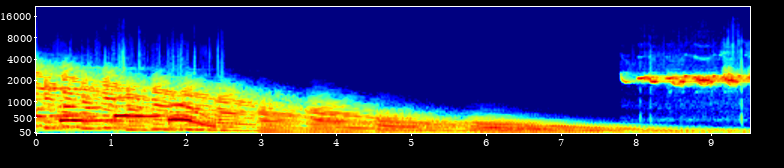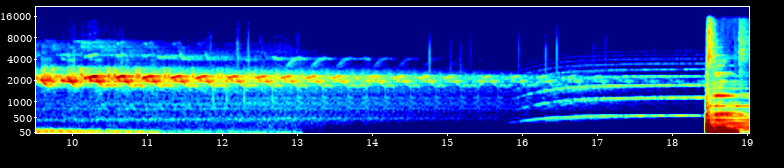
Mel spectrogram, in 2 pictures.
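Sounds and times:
rising siren-like tone: 0.0 - 18.5
warbling siren-like whistle tone: 7.8 - 18.5.

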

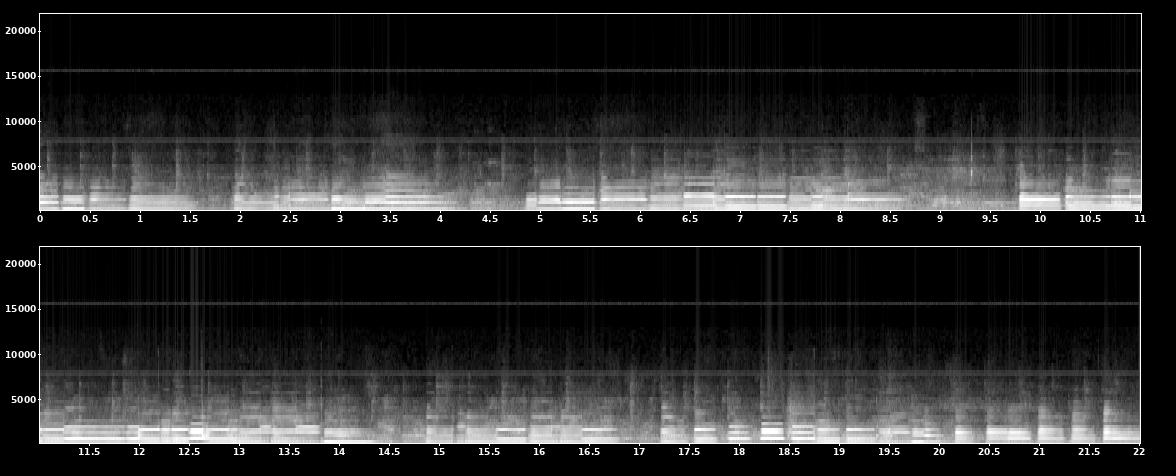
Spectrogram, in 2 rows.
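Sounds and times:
solo clarinet melody: 0.0 - 22.0.

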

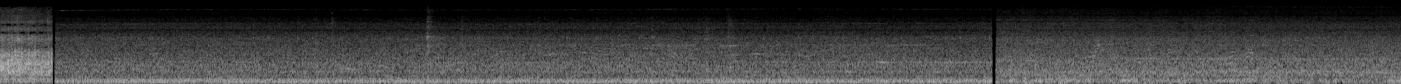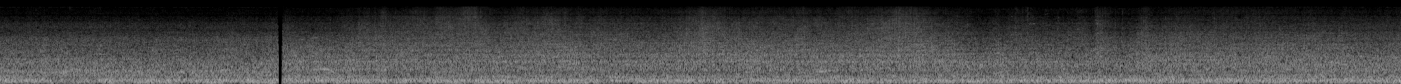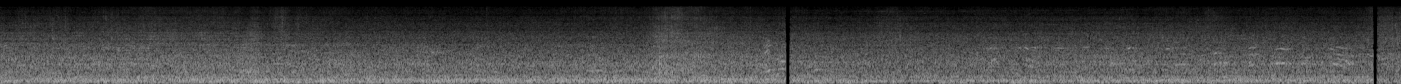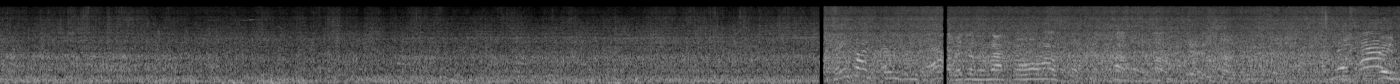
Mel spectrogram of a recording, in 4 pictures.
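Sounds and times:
hiss: 0.0 - 0.6
indistinct voices: 0.0 - 0.6
fire engines rumbling: 0.0 - 56.0.

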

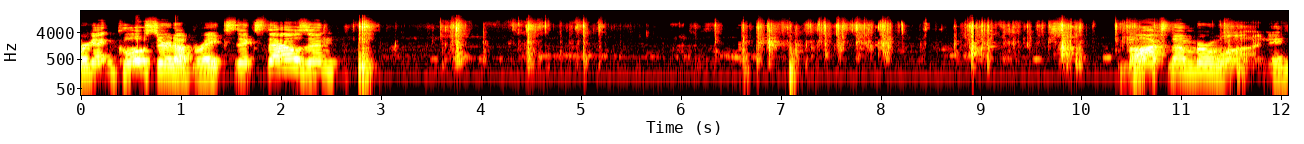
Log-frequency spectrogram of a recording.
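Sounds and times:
foil card packs rustling: 3.6 - 5.3, 6.3 - 10.9.

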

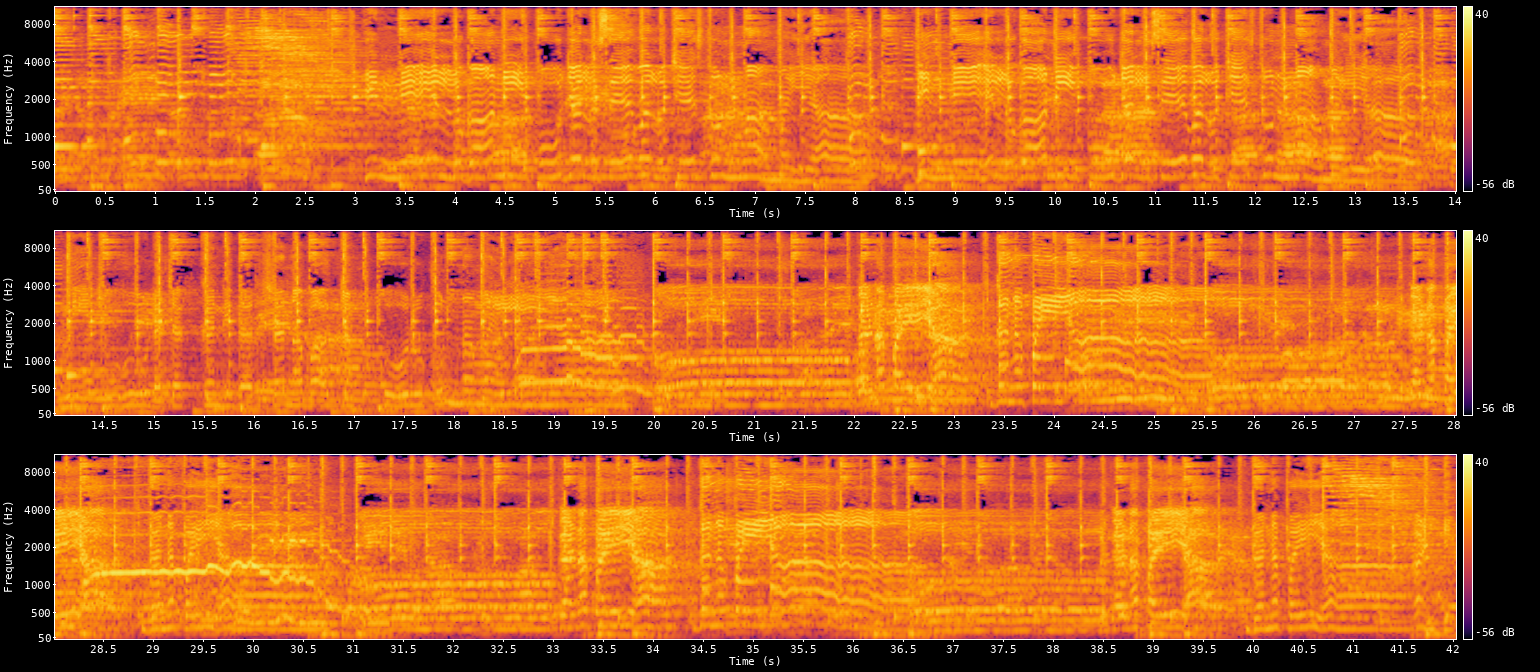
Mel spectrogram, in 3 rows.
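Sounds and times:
devotional song: 0.0 - 42.0
steady percussion beat: 0.0 - 42.0
wavering melody line: 18.6 - 20.3, 28.3 - 31.5.

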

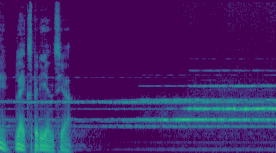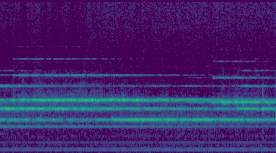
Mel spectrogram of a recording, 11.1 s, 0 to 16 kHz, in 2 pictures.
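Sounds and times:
ambient music with ringing tones: 0.0 - 11.0.

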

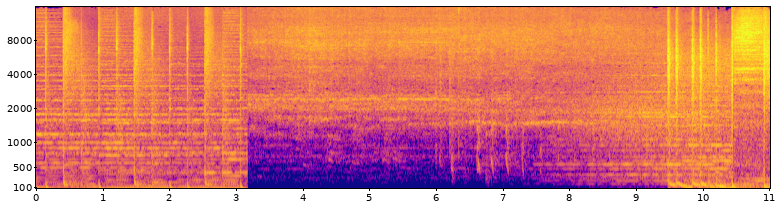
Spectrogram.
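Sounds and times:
toy motor and plastic gears: 3.2 - 8.8.

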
